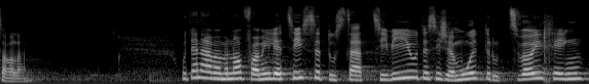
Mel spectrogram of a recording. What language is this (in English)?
Swiss German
